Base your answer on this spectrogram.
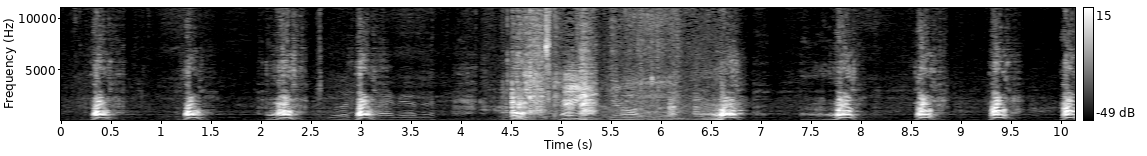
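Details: Rottweiler River v Schwarzerwald, age five, in bite training for a ZTP trial, January 20, 2020: rhythmic single barks open and close the recording, broken in the middle by a burst of human voice and scuffling noise.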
